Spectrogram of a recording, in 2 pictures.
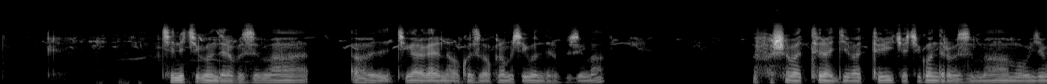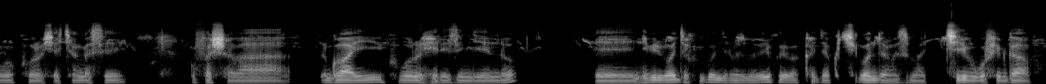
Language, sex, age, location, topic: Kinyarwanda, male, 18-24, Nyagatare, health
